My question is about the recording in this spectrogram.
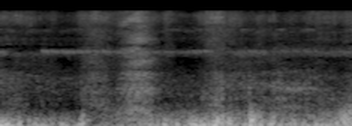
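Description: A faint, steady chorus of insects, with low, irregular rumbling and soft thumps on the microphone from the phone being carried about.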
